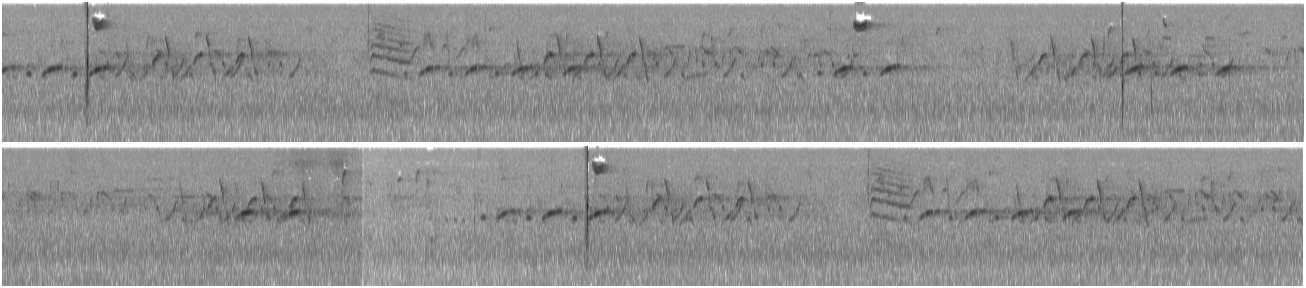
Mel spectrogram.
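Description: A songbird singing the same short phrase of quick, hooked notes again and again, a new phrase every three to four seconds. A few sharp clicks and a steady low hum of background noise sit under it.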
